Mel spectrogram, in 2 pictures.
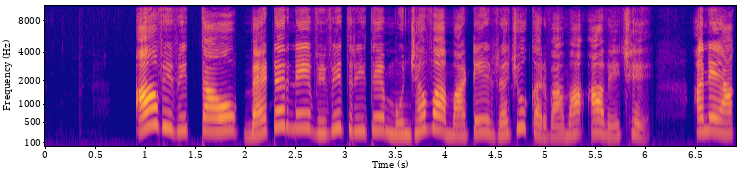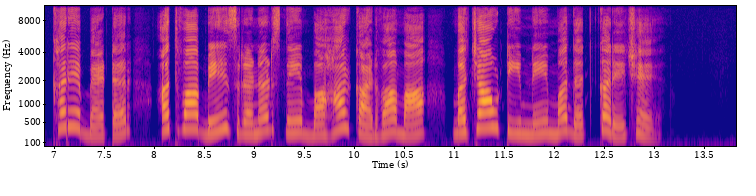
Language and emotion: Gujarati, neutral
